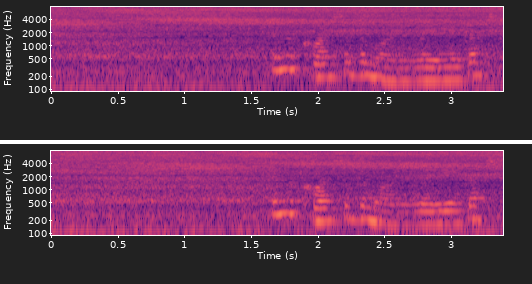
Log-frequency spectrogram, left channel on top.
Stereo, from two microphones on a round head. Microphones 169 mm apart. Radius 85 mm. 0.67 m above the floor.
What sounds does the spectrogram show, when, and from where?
1.6 s a woman speaking: 5° right (ahead or behind), 1.4 m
